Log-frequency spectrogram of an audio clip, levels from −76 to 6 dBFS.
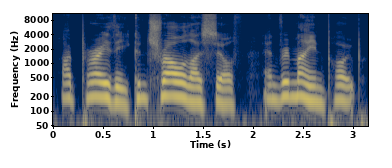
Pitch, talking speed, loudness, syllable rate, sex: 175 Hz, 150 wpm, -15 LUFS, 3.9 syllables/s, male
